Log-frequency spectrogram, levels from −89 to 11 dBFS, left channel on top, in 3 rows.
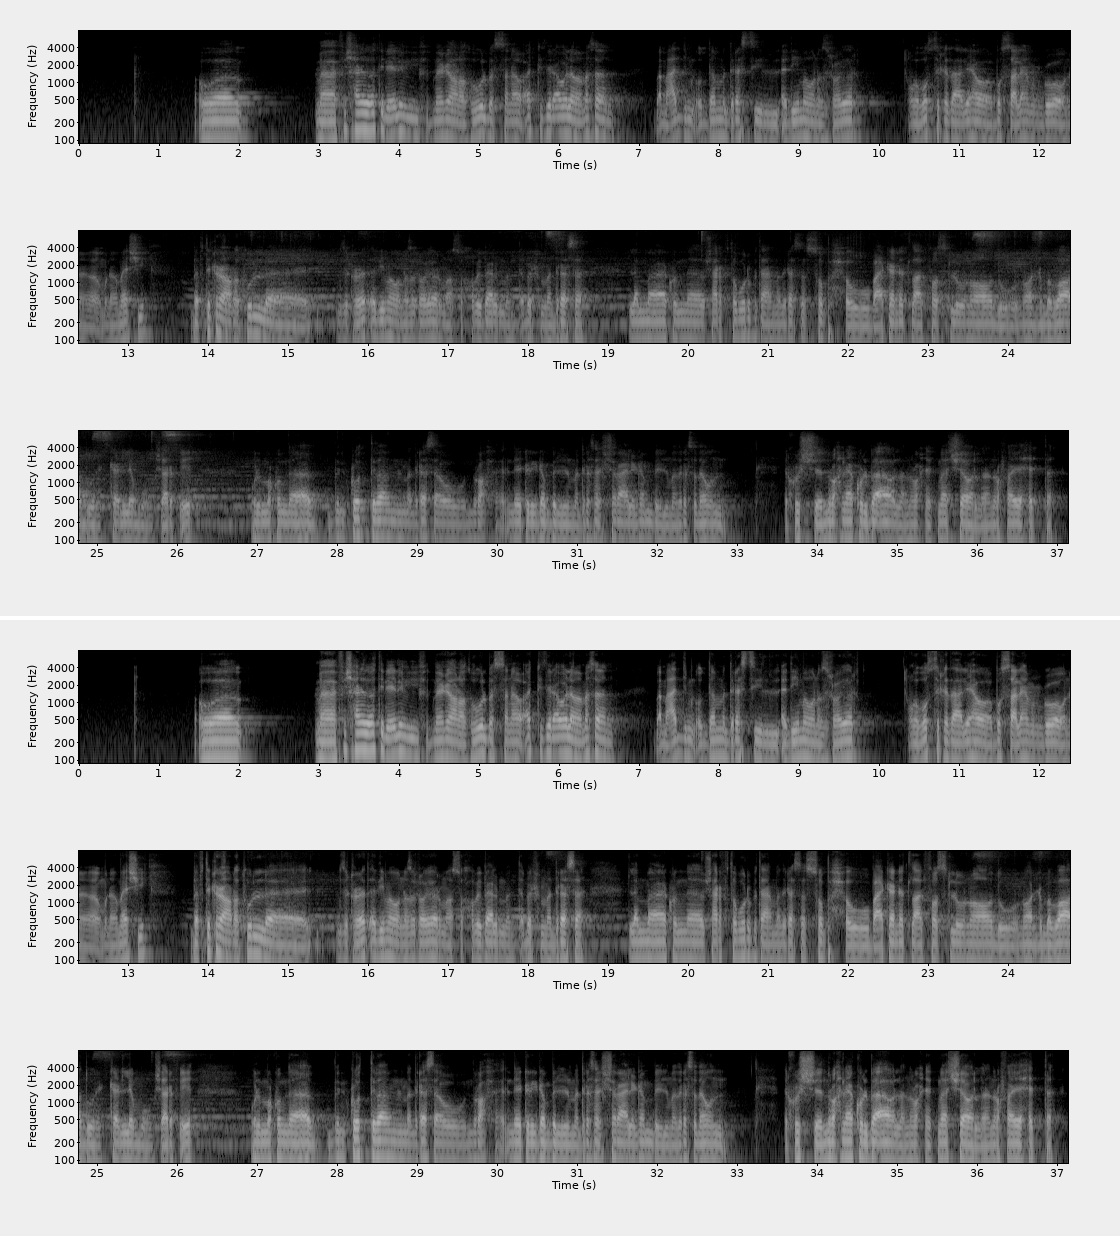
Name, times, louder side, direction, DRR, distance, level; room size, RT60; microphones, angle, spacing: voice 1, 1.5-2.0 3.0-6.7 7.2-9.7 10.4-13.2 13.8-15.3 15.6-18.7 19.3-26.2 26.9-32.9 33.6-37.0, right 5 dB, 55° right, 0.4 m, -31 dB
sound 1, 13.5-28.9, equal, 25° left, 1.6 m, -50 dB
19.0 x 18.5 x 2.4 m
head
